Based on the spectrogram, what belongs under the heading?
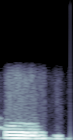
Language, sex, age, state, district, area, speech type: Sanskrit, male, 30-45, Telangana, Medak, rural, conversation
